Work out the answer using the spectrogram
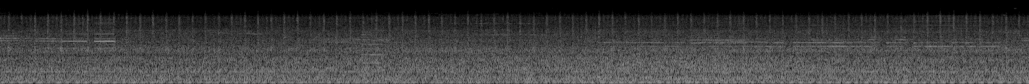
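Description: Diesel locomotive hauling a passenger train slowly over curved station pointwork: a steady rumble of engine and rolling wheels, with faint high squeals near the start and again in the second half.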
